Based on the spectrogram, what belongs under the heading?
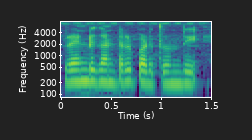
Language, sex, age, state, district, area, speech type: Telugu, female, 30-45, Telangana, Hanamkonda, rural, spontaneous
